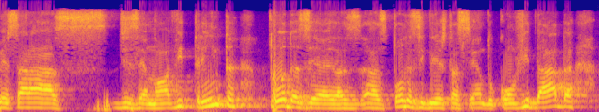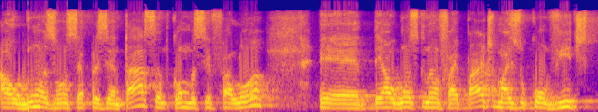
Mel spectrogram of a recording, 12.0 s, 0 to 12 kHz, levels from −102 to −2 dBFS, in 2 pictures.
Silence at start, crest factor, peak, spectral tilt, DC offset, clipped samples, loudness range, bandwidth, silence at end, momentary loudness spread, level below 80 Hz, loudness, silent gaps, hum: 0 s; 10 dB; 0 dBFS; -5 dB/octave; 0.2%; 1%; 2 LU; 12 kHz; 0 s; 4 LU; -40 dBFS; -10 LUFS; none; none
